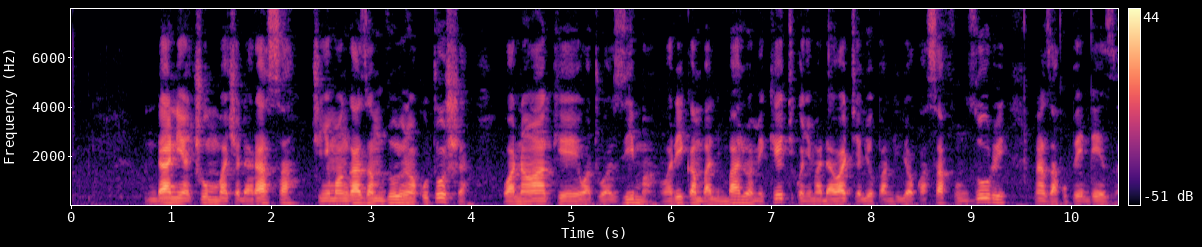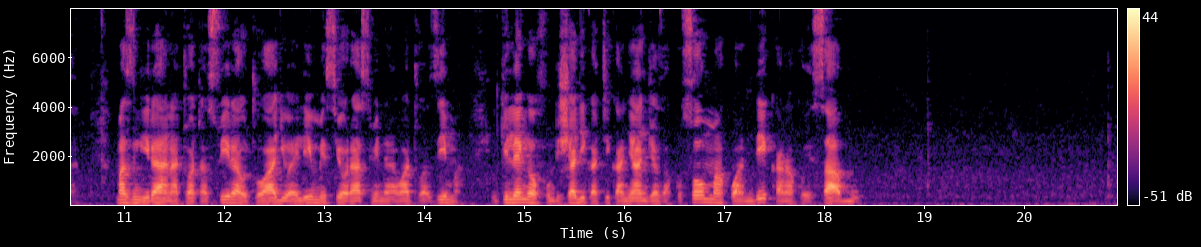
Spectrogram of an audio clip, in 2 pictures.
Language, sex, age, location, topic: Swahili, male, 25-35, Dar es Salaam, education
